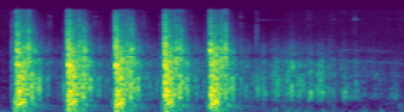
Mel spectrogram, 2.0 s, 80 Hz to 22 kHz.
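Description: Five quick 9mm shots, about four a second, from a Beretta 92 pistol feeding from a Walther P99 ProMag 30-round extended magazine, with echo trailing off after the last shot.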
